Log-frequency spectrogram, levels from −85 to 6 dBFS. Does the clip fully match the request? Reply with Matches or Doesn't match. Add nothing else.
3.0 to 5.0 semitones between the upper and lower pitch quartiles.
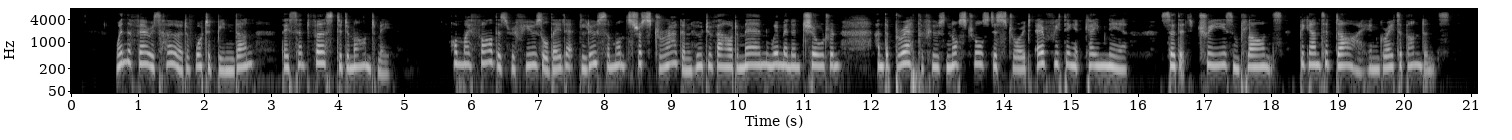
Doesn't match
